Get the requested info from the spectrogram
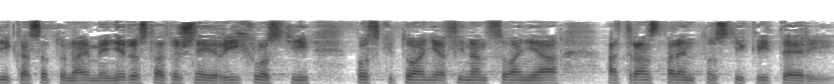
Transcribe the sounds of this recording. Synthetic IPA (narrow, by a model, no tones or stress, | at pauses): t̪iːkasat̪ɔnajmɛɲɛd̪ɔst̪at̪ɔt͡ʃnɛjɾiːxlɔscipɔskit̪ɔʋaɲɪafinant͡sɔʋaɲɪaat̪ɾanspaɾɛnt̪nɔscikɾit̪ɛːɾiː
